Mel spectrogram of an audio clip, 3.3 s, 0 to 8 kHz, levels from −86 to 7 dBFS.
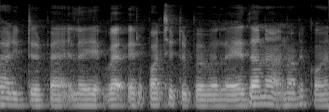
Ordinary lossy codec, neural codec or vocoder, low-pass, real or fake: none; none; 7.2 kHz; real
